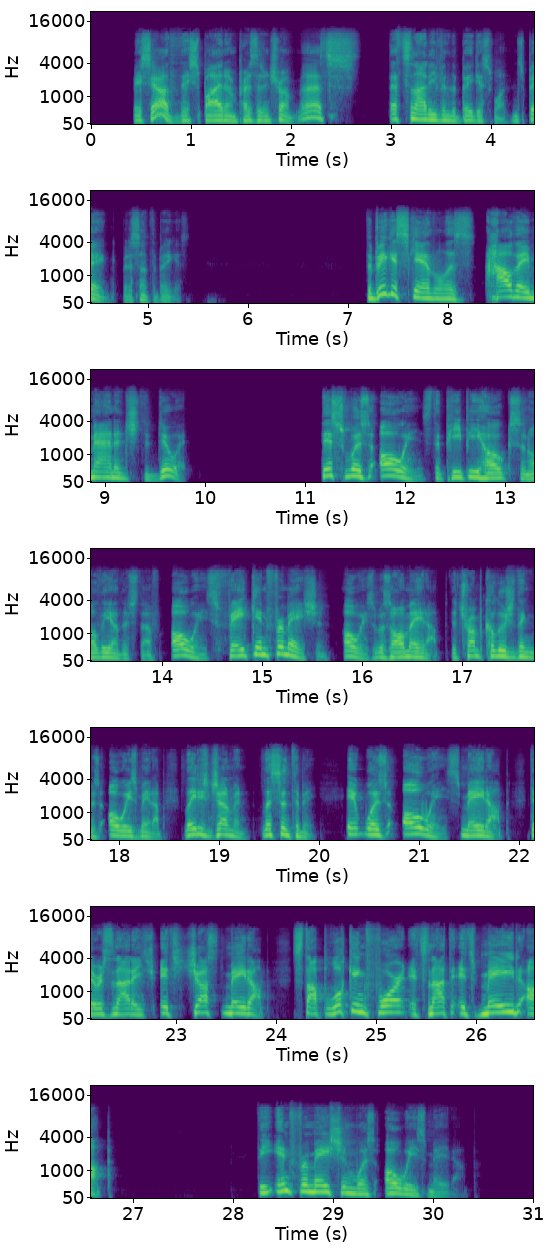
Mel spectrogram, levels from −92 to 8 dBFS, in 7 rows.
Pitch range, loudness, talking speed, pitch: 125-175 Hz, -18 LUFS, 180 wpm, 150 Hz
